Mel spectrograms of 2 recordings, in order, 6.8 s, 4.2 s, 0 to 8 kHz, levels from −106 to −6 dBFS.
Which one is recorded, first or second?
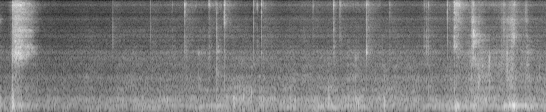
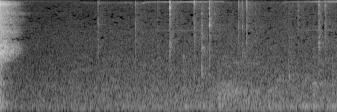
second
